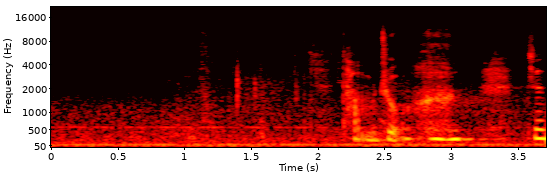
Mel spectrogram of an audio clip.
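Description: A young woman speaks and laughs close by.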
